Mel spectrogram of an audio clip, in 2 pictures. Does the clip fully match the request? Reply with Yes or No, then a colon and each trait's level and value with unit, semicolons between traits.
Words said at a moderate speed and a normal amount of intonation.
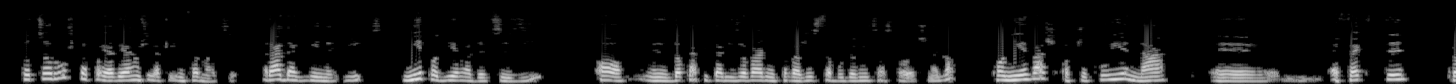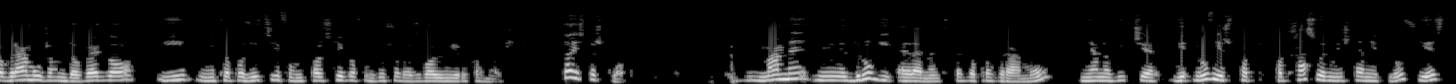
No: slow, 95 wpm; average, 3.9 semitones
